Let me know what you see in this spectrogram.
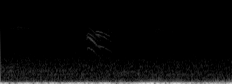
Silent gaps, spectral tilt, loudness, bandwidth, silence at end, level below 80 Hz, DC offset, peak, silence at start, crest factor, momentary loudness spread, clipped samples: none; -7 dB/octave; -35 LUFS; 0.7 kHz; 0 s; -24 dBFS; under 0.1%; -6 dBFS; 0 s; 12 dB; 3 LU; under 0.1%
